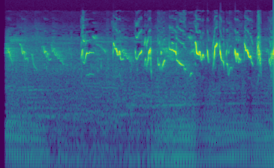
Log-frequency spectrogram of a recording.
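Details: Lemon-bellied white-eye from Lombok singing busily: fast, high twittering of thin slurred whistles and chips, rising in energy, over a steady low droning hum in the background.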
